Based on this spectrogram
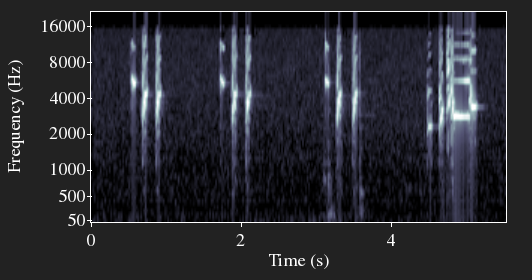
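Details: Contest-trained captive goldfinch giving three evenly spaced groups of sharp double and triple chips, then a fuller tinkling phrase with a thin whistled tone; clean recording without background noise.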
